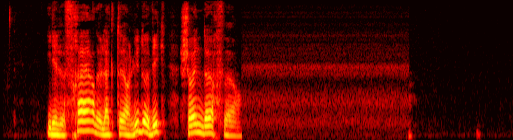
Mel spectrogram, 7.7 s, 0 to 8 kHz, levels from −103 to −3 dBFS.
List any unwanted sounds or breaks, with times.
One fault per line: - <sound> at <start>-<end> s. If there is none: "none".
none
